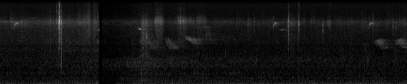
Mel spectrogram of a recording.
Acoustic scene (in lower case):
park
